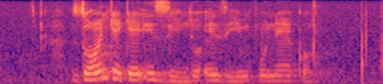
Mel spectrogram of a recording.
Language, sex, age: Xhosa, female, 26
